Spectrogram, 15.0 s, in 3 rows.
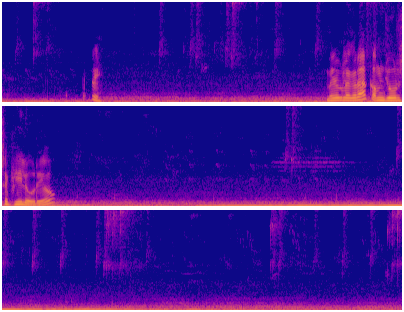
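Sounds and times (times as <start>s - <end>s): birds chirping: 0.0s - 15.0s
low rumble on microphone: 0.0s - 15.0s.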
